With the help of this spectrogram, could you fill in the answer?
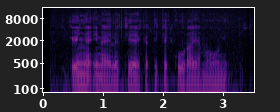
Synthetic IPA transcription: keɲaʔinaelekeakat̪ikekuɾajamauni

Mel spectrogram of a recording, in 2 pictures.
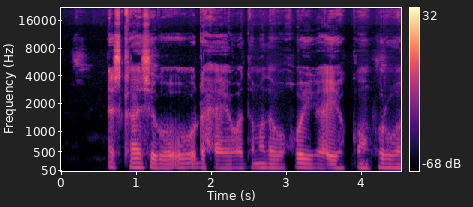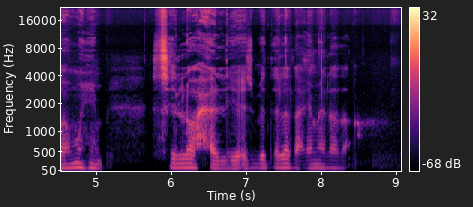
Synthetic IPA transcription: ʔɪskʰaːʃɪɣʊʔṵːʊ̰ɖɛħɛːjɔwɑd̪ɐmɐðɐwɑqɔːjɪɣɐijɞkʰɔːnfɔrwɑːmʊɦɪm | sɪlɔːħɑlɪjɔʔɪsbɛd̪ɛlɐðɐʕɪmɛlɐðɐ

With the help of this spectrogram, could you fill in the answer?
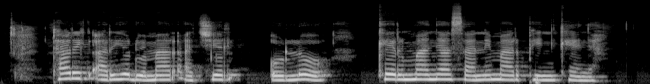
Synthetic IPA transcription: tʰaɾɪkaɾɪjodwemaɾat͡ʃɪɛl | olo | kermaɲasanɪmarpɪɲkʰɛɲa

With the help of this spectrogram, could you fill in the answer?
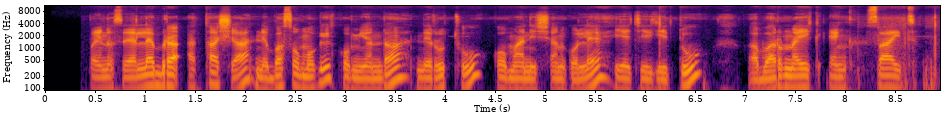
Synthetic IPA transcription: painɔsɛlɛbɾaʔataʃanɛbasɔmɔkikɔmjɔndanɛɾutʰukɔmaniʃankɔlɛjɛt͡ʃikitu | abaɾunaikɛŋsajt

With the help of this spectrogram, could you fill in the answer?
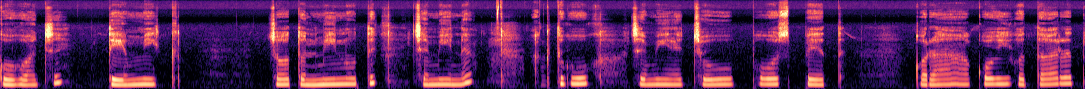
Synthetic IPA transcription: kokot͡ʃi | t̪emik | t͡ʃot̪onminut̪ik | t͡ʃemina | akt̪ukuk | t͡ʃeminet͡ʃoupʰospet̪ | koɾakakikot̪aaɾat̪

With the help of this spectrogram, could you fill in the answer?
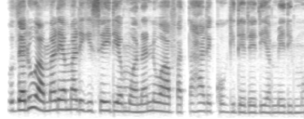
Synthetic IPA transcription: oðɛɾuamaɾeamaɾiɣiseiɾiɛmwananewafataɦaɾekoɣiɾeɾeɾiameɾimo

